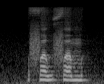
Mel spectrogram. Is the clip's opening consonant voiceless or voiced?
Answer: voiceless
